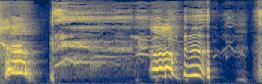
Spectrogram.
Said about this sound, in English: That's the biggest sneeze I've ever seen in my life. It looks like you sneezed out a bone.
